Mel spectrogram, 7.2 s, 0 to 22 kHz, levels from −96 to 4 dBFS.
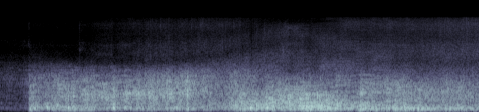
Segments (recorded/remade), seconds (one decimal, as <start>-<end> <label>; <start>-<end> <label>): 0.0-2.0 remade; 2.0-4.3 recorded; 4.3-6.3 remade; 6.3-7.2 recorded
